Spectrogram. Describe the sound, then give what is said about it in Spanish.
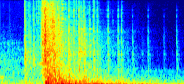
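A heavy thud as something slams hard against a wooden door, a single loud impact followed by a rattling, knocking resonance that fades over a second or so. “Y justo cuando cerramos la puerta, escuchamos otra cosa chocar contra la madera.”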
